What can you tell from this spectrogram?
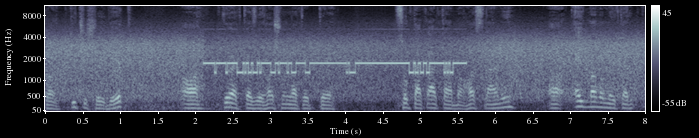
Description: RTTY (50 baud, 450 Hz shift), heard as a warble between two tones, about 1500 Hz centre, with radio static. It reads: NAME IS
